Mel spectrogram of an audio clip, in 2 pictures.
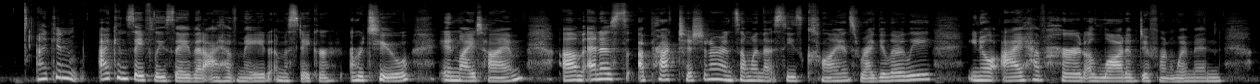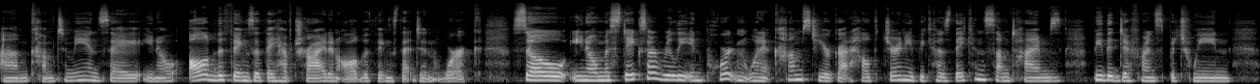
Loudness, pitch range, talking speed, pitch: -21 LUFS, 160-205 Hz, 205 wpm, 175 Hz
